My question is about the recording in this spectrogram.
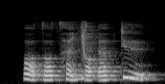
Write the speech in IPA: ɔ˧˩˧t̪ɔ˩˧t̪ʰɐ˧˩˧ɟɔ˧˩˧ ʔɐ˩˧btʏ˦˨

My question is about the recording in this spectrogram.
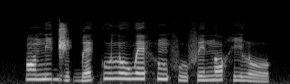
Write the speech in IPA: ɔ̃˧ni˧d͡ʒe˨ɡ͡bɛ˨˦ ku˦ lo˦wɛ˦ hũ˧ fu˨fe˧ nɔ˦hi˧lo˨

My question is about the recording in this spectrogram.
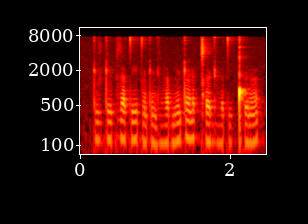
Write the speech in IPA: ʈizʈepza t̪et̪ɐ̃ʈẽɖʱa bẽ ʈɐ̃ɽɐ ǀɐ ɖʱɐt̪iǃʰə ɾɐ̃

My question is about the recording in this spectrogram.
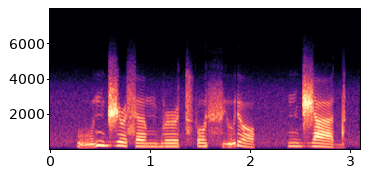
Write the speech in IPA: ṵ nd͡ʒə˞sɜmbə˞t͡sʼo fʲṵɾʲɔ | nd͡ʒad

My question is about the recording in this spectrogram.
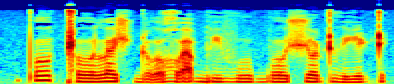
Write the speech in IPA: pʼo˦ ǁo˨lʌ˦˨ʃɖo̰˨˦ʁʷa̰˦ bi˨vu˨ bo˦˨ʃo˦ʈ ði˨˦ʈ

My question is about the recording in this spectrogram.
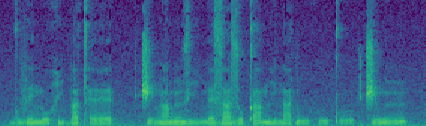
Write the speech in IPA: ɡʊ˨ve˦ no˨hi˦ba˦tʰɛ˨˦ | t͡ʃe˨ŋã˦ βũ˦ziː˨ ŋɛ˦za˦ zo˦kʼa˦mi˦˨na˦˨ ɗuː˨huː˦kʼʊ˨˦ | t͡ʃɪ˦wũ˨

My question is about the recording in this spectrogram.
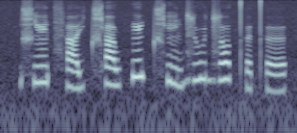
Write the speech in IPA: ɕẽ˦t͡sʰa˧j t͡ɕʰa˧wkẽ˦k̚t͡ɕʰĩ˧ d͡zu˦d͡zɔ˦ t̪ʰə˧t̪ʰə˧

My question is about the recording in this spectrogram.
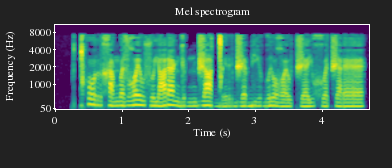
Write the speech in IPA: ǀʰor xaŋʷæzʁʷeu̯ sʷɛja ɾæŋɡebnd͡ʒa ɡ͡ǀerd͡ʒɛbjiɡʷiu̯ ʁʷɛu̯t͡ʃɛj xʷat͡ʃæɾɛ

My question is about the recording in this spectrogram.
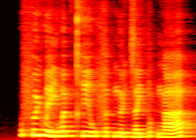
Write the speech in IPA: fɵ˥ɥwe˨˧jwɐ˥k̚t̪ʰiː˧w fɐ˧t̚n̪ɵ˨˩ɥt͡sɐ˨˧j pɐ˨k̚ŋaː˨˥

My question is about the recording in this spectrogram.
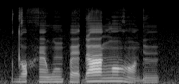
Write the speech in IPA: dɔ˦hɛ̃˦wũ˦pɛ˧ ɗaː˦ŋɔ̃˦ɣɔ̃˨ ɗɨ˦

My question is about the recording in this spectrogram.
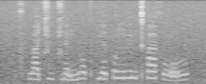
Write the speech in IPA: ʈ͡ʂʰwä˧˥t͡ɕy˧˥t͡ɕɥɛ̰˨˩nmwɔ˥ pʰjɛ˧˥pɤ˥ŋly˥˩n kʰä˥xo̰˨˩˦ʊ̯

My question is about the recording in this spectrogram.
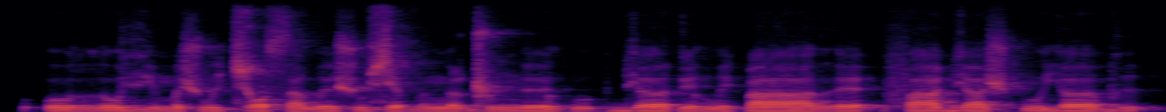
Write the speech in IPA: ʔo rovʲɘ mɐʃwɨt͡ɕɔsa wɘʃu ʑɛbɐŋɐɖ͡ʐu ŋɘːlpu | bʲɐːɗel wek͡paːrɛ | fabʲaːʃ pu jɐːbɨ

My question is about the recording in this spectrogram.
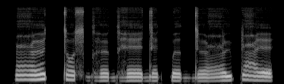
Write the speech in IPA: ʕœtːɔs ɡʱœɡʱɛdɛ k͡pəɡdœ ʕʉpʕɛ

